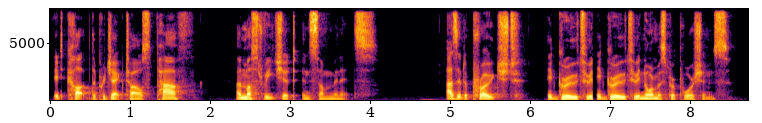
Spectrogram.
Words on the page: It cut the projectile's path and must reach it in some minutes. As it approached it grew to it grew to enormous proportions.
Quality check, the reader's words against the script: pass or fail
pass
